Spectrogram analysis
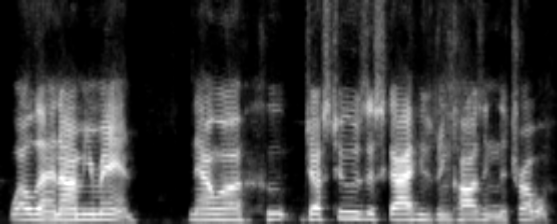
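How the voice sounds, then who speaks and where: Swaggering radio comedy boyfriend woman performer: boastful, slangy, rapid, bright delivery. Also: mid-range voice, fairly even intonation, smooth, dry recording, natural voice. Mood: cocky, boastful. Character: cocky, boastful tough-guy boyfriend Al. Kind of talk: 1940s radio comedy acting.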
